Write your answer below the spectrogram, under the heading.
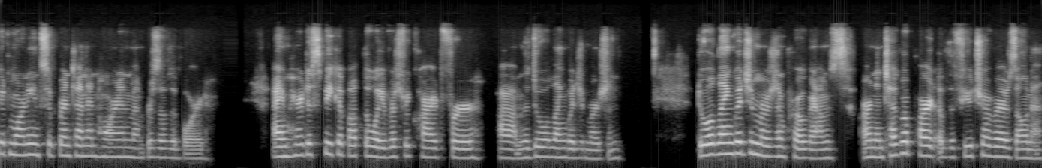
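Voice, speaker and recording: In a Spanish accent, a woman speaks at a very fast pace with a medium pitch and fairly even intonation. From Spanish-speaking country. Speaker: parent speaking at public comment. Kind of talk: prepared public comment. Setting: board meeting.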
